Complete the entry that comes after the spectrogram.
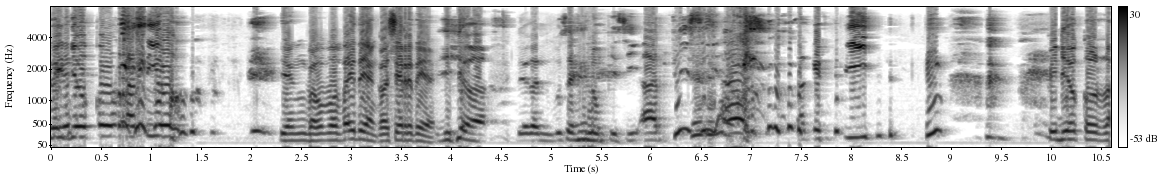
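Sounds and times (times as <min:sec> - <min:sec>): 
speech: 0:00.0 - 0:10.5
laughter: 0:00.7 - 0:01.8, 0:06.3 - 0:10.1
person coughing: 0:06.6 - 0:07.4.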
